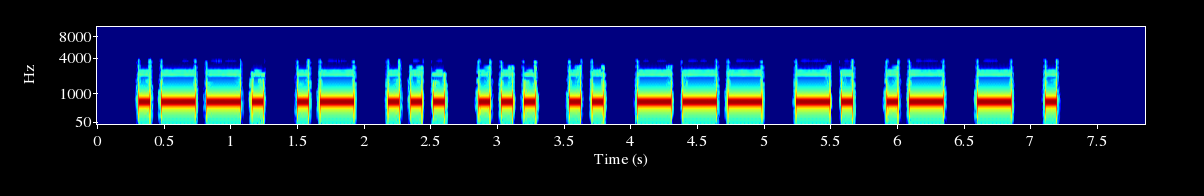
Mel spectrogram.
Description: Morse code, heard as a keyed tone, about 14 wpm, 650 Hz. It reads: PASSIONATE
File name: 02-Chapter-02 14 WPM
